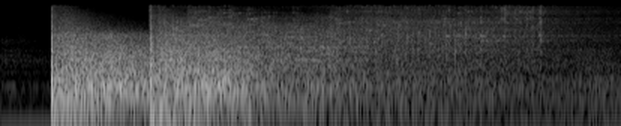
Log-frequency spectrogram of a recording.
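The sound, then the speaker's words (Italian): Breaking glass crashes as gunshots hit a chandelier and a window: a sudden loud burst, a second sharp impact a moment later, then a long hissing shower of glass that slowly fades out. “Ma che avete sparato per davvero? Oh, meno male che siete due pippe a sparare. Come dovete spiegare come avete fatto a pigliare il lampadario e la finestra”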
